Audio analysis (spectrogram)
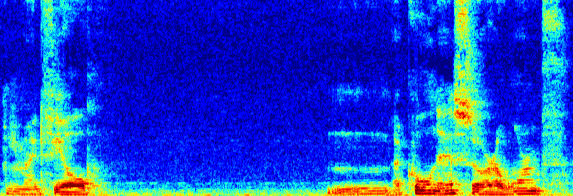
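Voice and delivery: soft, measured voice with long pauses; guided meditation. Acted. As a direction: guide listeners gently into breath awareness.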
